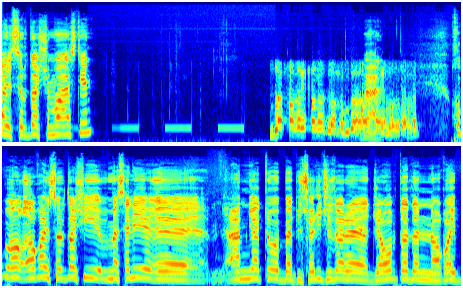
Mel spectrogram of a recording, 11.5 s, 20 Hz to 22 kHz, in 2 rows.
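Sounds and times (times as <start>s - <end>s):
speech: 0.0s - 1.2s, 3.4s - 11.4s
telephone disconnected-line tone beeps: 1.4s - 3.0s.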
